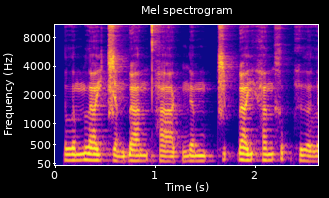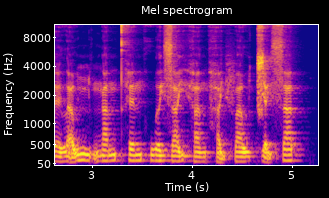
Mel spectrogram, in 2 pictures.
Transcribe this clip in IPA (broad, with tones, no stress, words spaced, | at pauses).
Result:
lə˨˦mla˧jt͡ɕa˧˩n ɗa˧nt̪ʰaː˨˩k̚ŋɛ˧ mə˨˩p̚t͡ɕə˦˥p̚ ɗa˧jha˧nxə˦˥p̚hɨ˨˩ə̯ lɛ˧˩la̰˧˥w ɲo̰˧˨ŋa˨˦nt̪ʰɛ˨˦n hwə˧jza˨˦jha˨˩n ha̰˧˨jfa˨˦wt͡ɕa̰˧˨j sa˦˥t̚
